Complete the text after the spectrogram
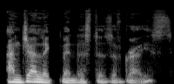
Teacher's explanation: angelic ministers of grace goes dee-DUM, dee-DUM, dee-DUM.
